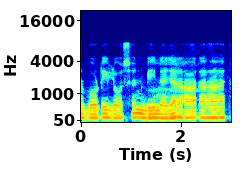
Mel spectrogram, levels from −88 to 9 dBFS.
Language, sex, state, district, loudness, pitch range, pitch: Hindi, male, Jharkhand, Ranchi, -17 LUFS, 105-110 Hz, 105 Hz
